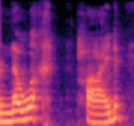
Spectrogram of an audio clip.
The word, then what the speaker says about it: Noahide: this video now to start out the word Noahide or Noah hide as it's pronounced in Hebrew is not in the Hebrew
